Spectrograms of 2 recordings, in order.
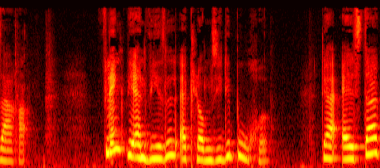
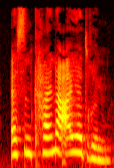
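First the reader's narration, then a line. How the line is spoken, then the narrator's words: Calling out. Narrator (German): rief Sarah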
